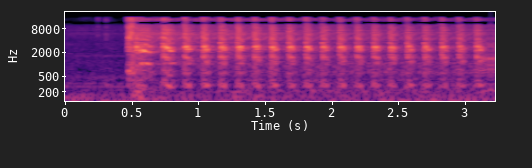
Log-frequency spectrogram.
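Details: Engine cranks but won't start, no fault codes, fuel not flowing to the pump; after fuel tank cleaned and reassembled, starter churns about four compressions a second without firing; crank no start from clogged injectors.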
